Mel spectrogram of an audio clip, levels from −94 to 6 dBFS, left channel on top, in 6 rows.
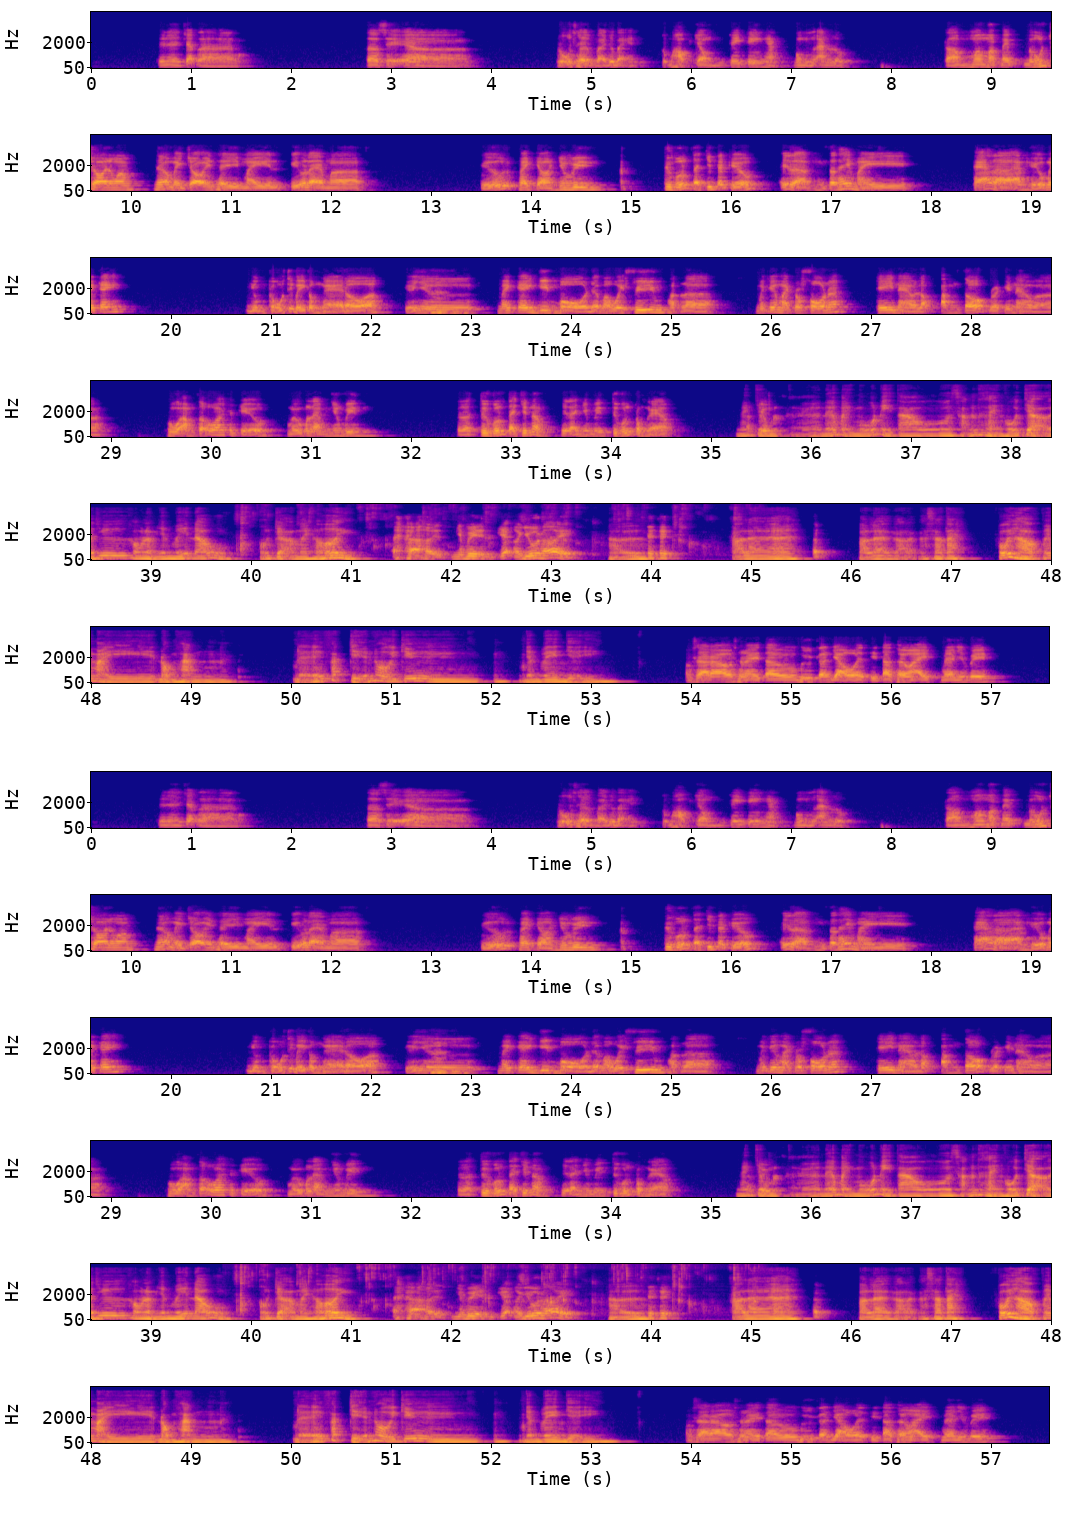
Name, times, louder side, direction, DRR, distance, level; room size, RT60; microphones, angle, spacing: voice 1, 0.7-1.5 2.8-3.8 4.7-7.5 8.5-12.3 13.5-14.7 15.3-17.8 18.4-19.5 20.7-22.1 22.3-23.0 23.3-25.4 25.8-26.7 27.1-28.9 29.6-31.6 32.5-34.6 35.3-35.6 41.4-43.2 44.1-44.2 53.9-57.0, left 2 dB, 40° left, 0.7 m, -22 dB
voice 2, 22.6-22.9 35.3-39.8 40.1-41.1 43.6-44.0 44.8-45.5 46.1-47.1 47.5-49.4 50.0-53.3, right 2 dB, 20° right, 0.4 m, -20 dB
sound 1, 39.7-45.3, right 7 dB, 70° right, 0.8 m, -40 dB
4.0 x 2.7 x 3.7 m
head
